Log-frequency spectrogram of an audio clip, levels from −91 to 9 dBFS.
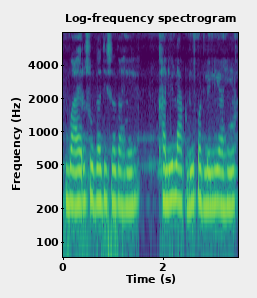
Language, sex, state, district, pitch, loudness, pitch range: Marathi, female, Maharashtra, Gondia, 225 Hz, -12 LUFS, 220-235 Hz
